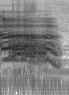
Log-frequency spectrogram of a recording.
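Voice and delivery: groan, then protest loudly; indignant protest. Retold or imitated. Protesting friend's boyfriend tease.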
